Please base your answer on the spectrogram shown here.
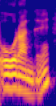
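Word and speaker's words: aura: 이거 영어식 발음으로 오라인데 오라 이렇게 발음하는데 우리는 보통 아우라라고 표현하죠.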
